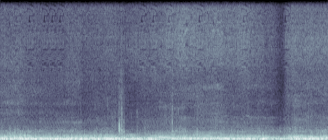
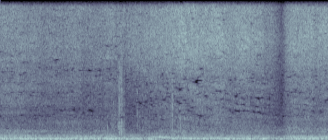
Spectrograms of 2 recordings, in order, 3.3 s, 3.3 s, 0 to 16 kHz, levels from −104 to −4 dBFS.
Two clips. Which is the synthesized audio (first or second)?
first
